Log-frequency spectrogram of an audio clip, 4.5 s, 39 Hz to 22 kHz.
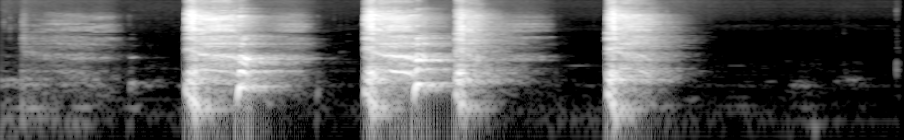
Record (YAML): three_cough_length: 4.5 s
three_cough_amplitude: 31718
three_cough_signal_mean_std_ratio: 0.39
survey_phase: alpha (2021-03-01 to 2021-08-12)
age: 18-44
gender: Female
wearing_mask: 'No'
symptom_none: true
smoker_status: Never smoked
respiratory_condition_asthma: false
respiratory_condition_other: false
recruitment_source: REACT
submission_delay: 2 days
covid_test_result: Negative
covid_test_method: RT-qPCR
